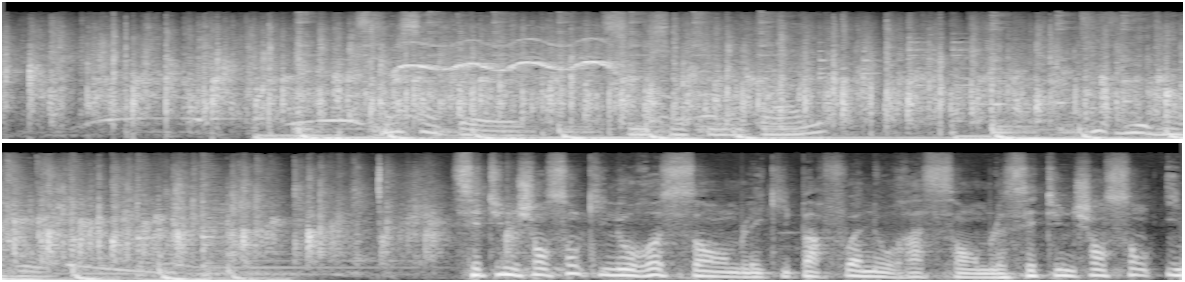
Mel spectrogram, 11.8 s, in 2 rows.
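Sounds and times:
audience applause: 0:00.0 - 0:08.8
speech: 0:08.2 - 0:11.7.

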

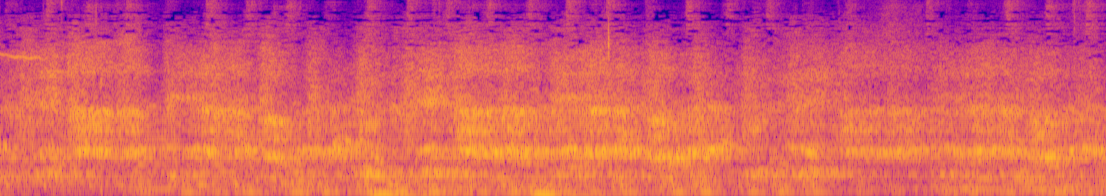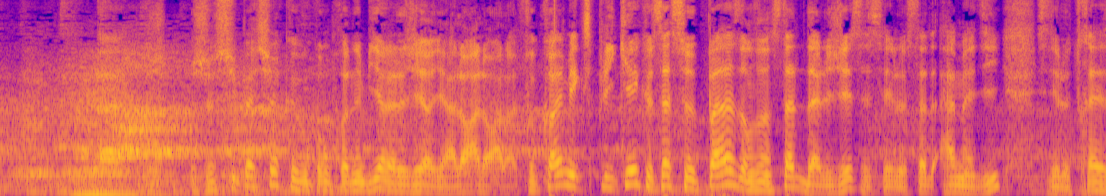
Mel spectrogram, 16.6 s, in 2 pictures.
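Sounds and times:
football supporters chanting in Hamadi stadium in Algiers: 0:00.0 - 0:13.5
speech: 0:09.9 - 0:16.5.

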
